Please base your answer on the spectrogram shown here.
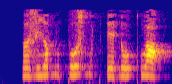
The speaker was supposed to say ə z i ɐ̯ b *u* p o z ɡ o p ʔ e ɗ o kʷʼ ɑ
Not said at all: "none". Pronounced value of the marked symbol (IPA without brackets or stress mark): o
